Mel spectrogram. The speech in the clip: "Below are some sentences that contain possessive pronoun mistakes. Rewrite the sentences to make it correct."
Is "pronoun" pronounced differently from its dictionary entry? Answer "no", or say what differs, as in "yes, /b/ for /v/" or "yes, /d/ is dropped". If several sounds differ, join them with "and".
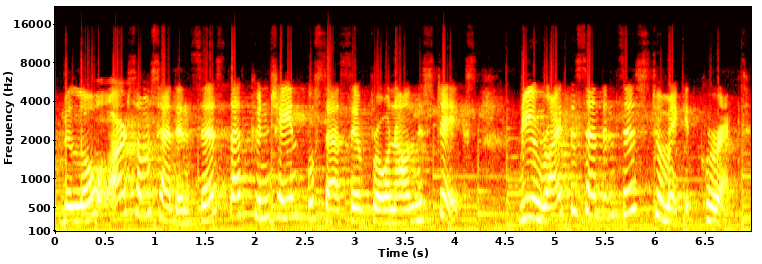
no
